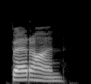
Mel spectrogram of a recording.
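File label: "bet on", British English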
